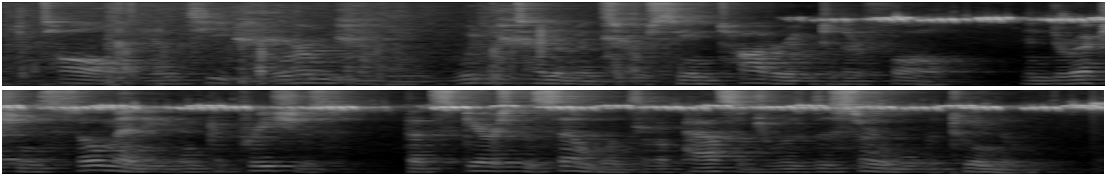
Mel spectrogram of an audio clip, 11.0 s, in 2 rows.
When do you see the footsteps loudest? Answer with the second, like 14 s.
1 s.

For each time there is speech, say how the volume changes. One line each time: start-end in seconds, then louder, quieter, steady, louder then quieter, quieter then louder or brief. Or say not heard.
0.0-10.9 steady.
